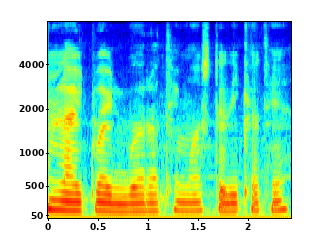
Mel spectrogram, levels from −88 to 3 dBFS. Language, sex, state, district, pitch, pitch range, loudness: Chhattisgarhi, male, Chhattisgarh, Bastar, 130 Hz, 125-135 Hz, -15 LUFS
